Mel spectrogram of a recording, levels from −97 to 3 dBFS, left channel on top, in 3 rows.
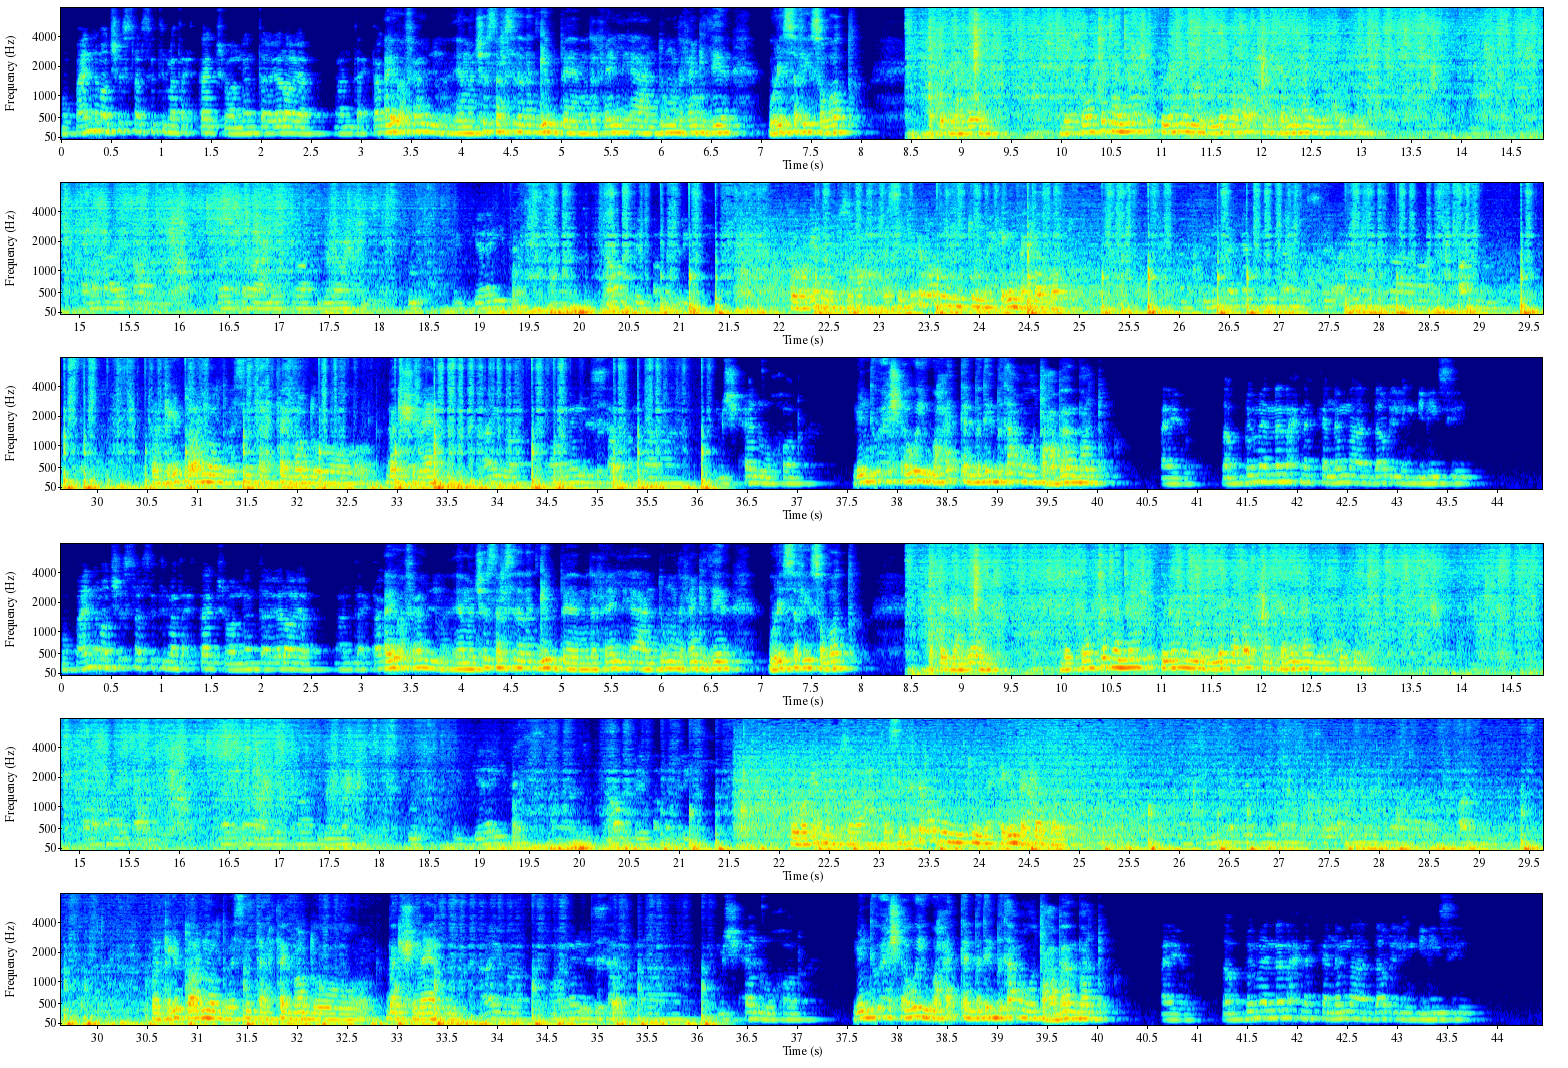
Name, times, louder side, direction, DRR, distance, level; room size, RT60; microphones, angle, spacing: voice 1, 0.0-3.3 14.0-14.2 15.0-21.3 26.0-29.3 32.9-33.6 33.8-35.9 36.2-37.1 40.6-40.9 41.2-43.7, left 2 dB, 40° left, 0.8 m, -41 dB
voice 2, 3.2-7.8 8.6-9.4 9.7-13.1 19.3-19.4 22.1-25.0 30.5-33.6 35.0-35.2 37.6-40.0, right 2 dB, 5° right, 0.7 m, -29 dB
sound 1, 8.4-20.1, equal, 15° left, 1.3 m, -36 dB
sound 2, 19.2-36.2, left 2 dB, 90° left, 0.3 m, -30 dB
sound 3, 21.5-31.0, right 3 dB, 55° right, 0.5 m, -42 dB
2.8 x 2.7 x 3.0 m
head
